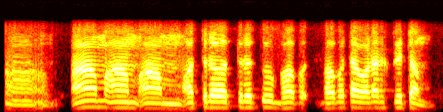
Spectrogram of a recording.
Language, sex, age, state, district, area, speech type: Sanskrit, male, 18-30, West Bengal, Paschim Medinipur, rural, conversation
